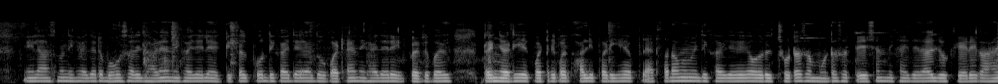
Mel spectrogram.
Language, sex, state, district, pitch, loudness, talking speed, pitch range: Hindi, male, Andhra Pradesh, Anantapur, 150 Hz, -29 LUFS, 190 wpm, 145-150 Hz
